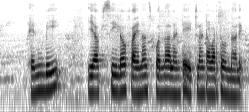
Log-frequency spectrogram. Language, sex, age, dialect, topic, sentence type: Telugu, male, 18-24, Telangana, banking, question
